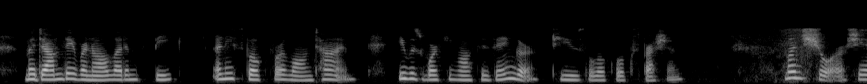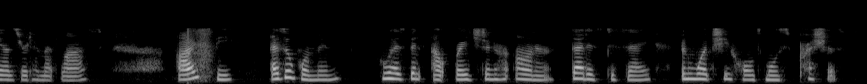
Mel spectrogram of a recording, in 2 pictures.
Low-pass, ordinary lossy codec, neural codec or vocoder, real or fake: 5.4 kHz; MP3, 32 kbps; none; real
